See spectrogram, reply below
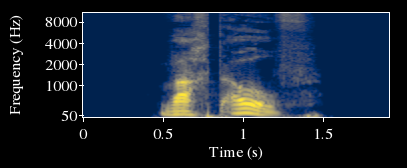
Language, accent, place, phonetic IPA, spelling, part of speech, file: German, Germany, Berlin, [ˌvaxt ˈaʊ̯f], wacht auf, verb, De-wacht auf.ogg
- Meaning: inflection of aufwachen: 1. third-person singular present 2. second-person plural present 3. plural imperative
